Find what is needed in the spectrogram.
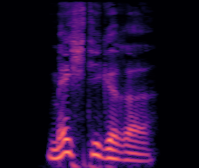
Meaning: inflection of mächtig: 1. strong/mixed nominative/accusative feminine singular comparative degree 2. strong nominative/accusative plural comparative degree
- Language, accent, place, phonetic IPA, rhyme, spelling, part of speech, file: German, Germany, Berlin, [ˈmɛçtɪɡəʁə], -ɛçtɪɡəʁə, mächtigere, adjective, De-mächtigere.ogg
